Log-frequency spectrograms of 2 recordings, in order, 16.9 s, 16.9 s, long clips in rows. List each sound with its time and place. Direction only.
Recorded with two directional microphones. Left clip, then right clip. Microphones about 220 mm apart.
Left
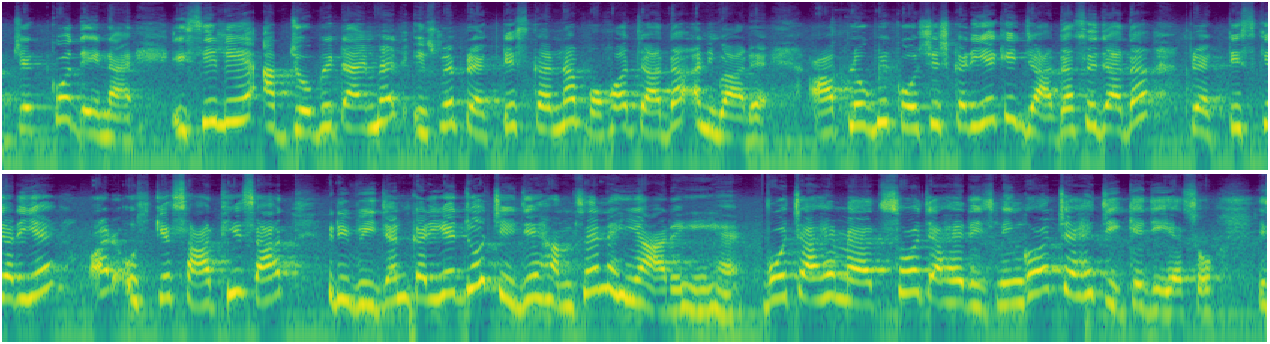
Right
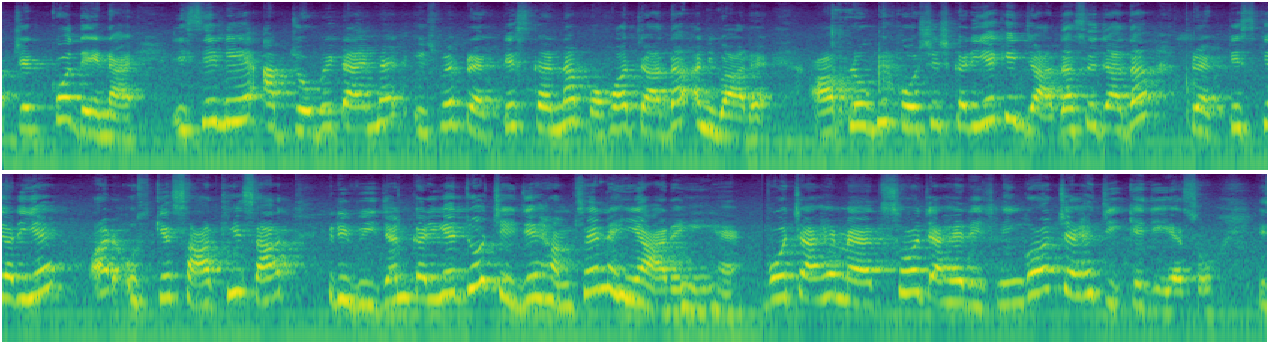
0.1 s a woman's voice: 30° left (ahead or behind)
